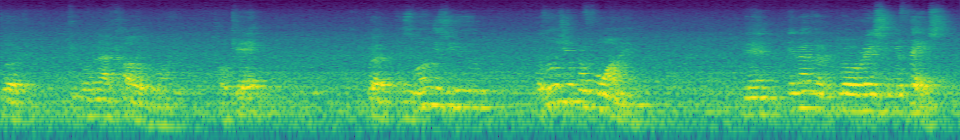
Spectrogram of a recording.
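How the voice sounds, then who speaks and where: A man's voice: very animated, normal speed, pauses often. A man at a staged reading, playing a defensive, pragmatic golf star. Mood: matter-of-fact. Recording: echoey room from far off, rumbling noise.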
